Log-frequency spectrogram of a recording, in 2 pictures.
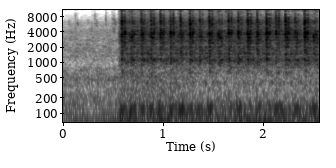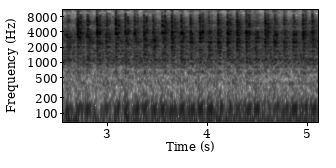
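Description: Motorcycle idling with a quick, uneven ticking clatter, roughly three to four beats a second over the exhaust; something abnormal in the engine.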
